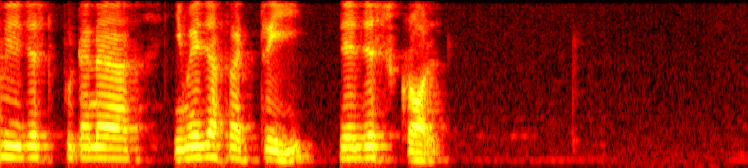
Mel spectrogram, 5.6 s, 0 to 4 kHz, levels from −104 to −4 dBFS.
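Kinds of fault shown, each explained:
Repeated stalls (stutter): between 0.9 and 1.9 s the speech hitches five times, each pause filled by a short continuation of the preceding sound, the longest 29 ms and 91 ms in all, with nothing lost. Late packets kept running the jitter buffer empty.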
